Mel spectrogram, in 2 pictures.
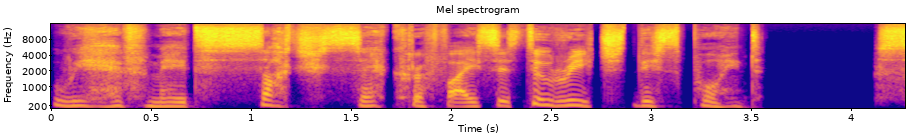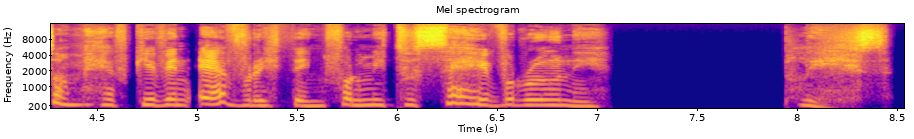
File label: Female Draenei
